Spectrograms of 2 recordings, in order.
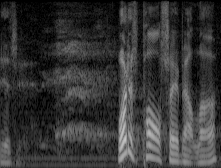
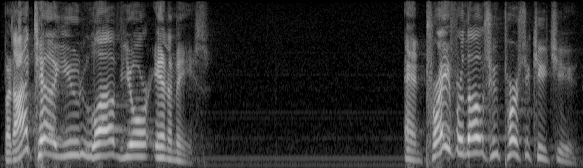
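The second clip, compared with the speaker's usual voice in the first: preached scripture quote; 4 semitones higher, 4 dB louder than usual. Retold or imitated. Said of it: "Jesus said".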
